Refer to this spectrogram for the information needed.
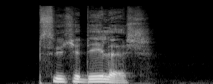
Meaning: psychedelic
- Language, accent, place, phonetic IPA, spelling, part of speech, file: German, Germany, Berlin, [psyçəˈdeːlɪʃ], psychedelisch, adjective, De-psychedelisch.ogg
